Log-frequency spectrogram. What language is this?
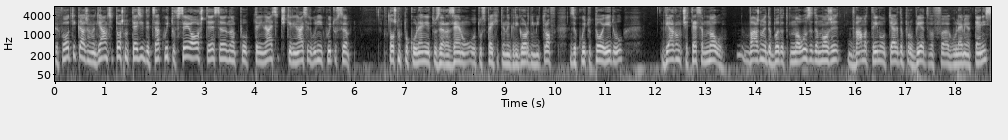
Bulgarian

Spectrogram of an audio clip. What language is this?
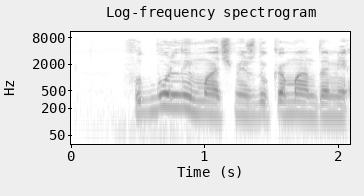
Russian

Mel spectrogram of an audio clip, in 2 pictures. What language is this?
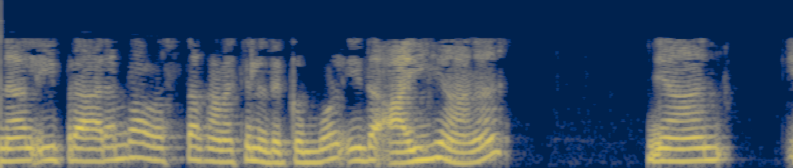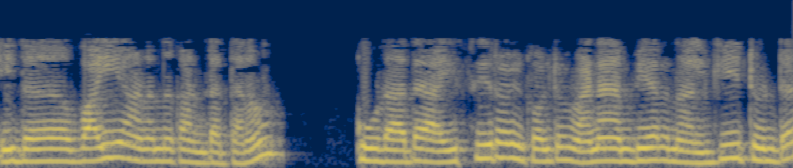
Malayalam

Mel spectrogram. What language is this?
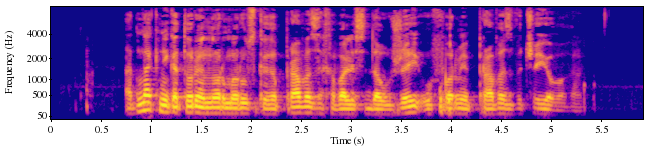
Belarusian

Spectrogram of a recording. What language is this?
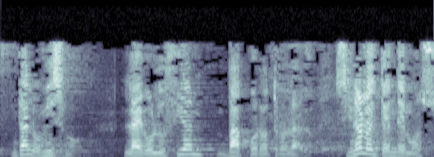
Spanish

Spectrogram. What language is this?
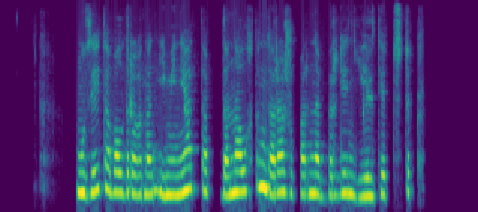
Kazakh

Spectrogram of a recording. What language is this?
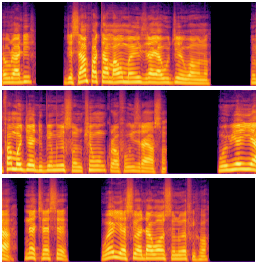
Akan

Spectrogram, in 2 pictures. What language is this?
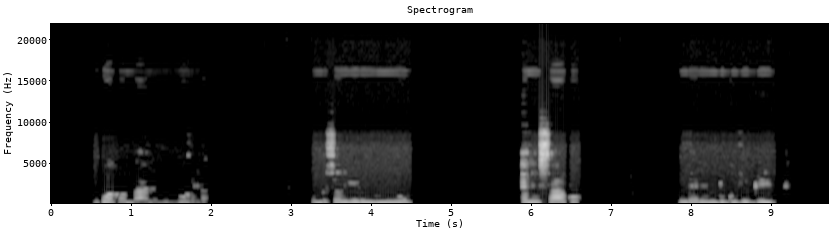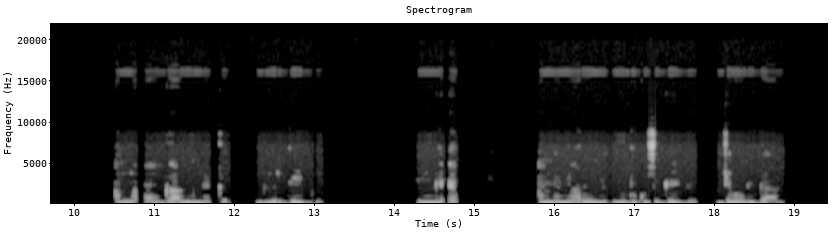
Wolof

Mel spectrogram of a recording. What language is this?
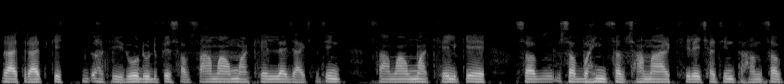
Maithili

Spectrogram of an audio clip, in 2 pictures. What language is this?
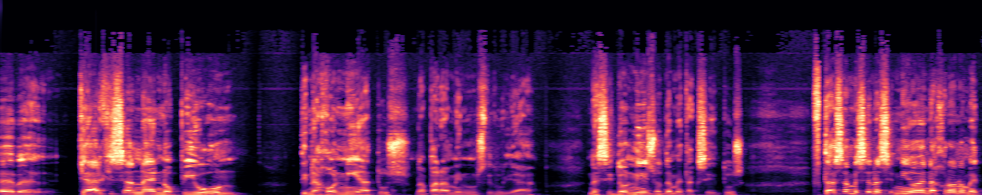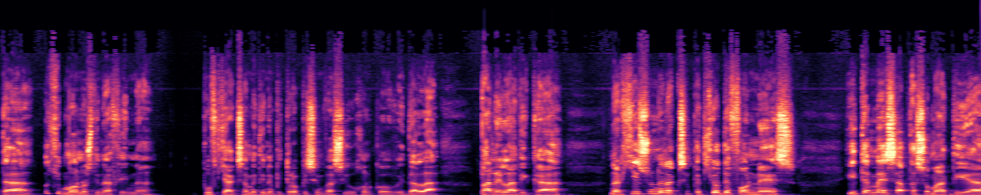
Greek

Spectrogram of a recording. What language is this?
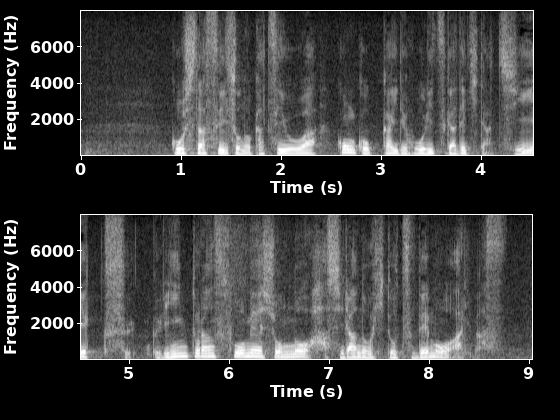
Japanese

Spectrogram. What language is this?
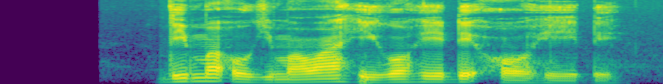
Kikuyu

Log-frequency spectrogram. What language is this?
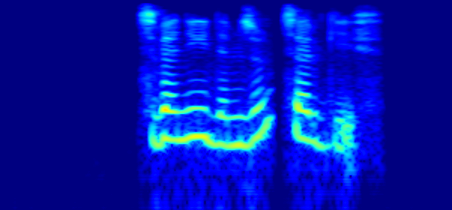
Kabyle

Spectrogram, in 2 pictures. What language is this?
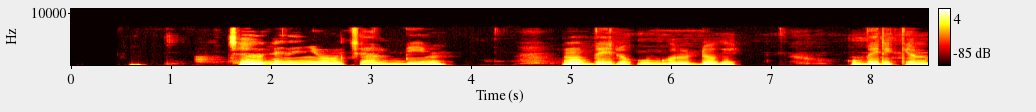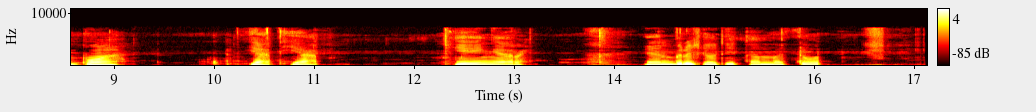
Acoli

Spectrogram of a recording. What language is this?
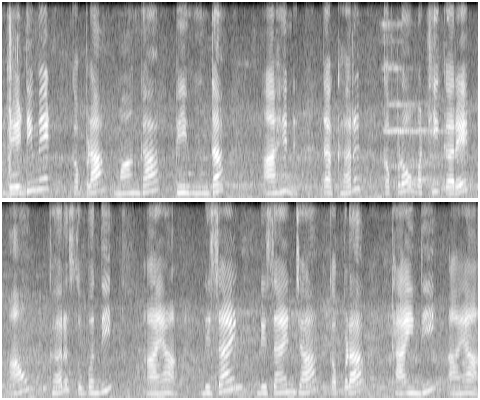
Sindhi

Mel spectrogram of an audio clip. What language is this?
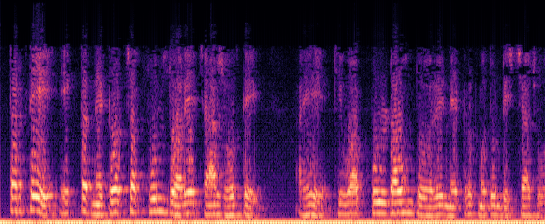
Marathi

